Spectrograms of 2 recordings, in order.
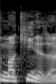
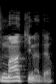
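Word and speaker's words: Machina: X マキーナじゃないよ。 X マーキーナだよ。 – マーキーナ。 – マーキーナ。でもなんかマシーンっぽいからなんかマキーナって読みたくなるよね。誰かに聞いたんだよな。 – そうなんですか。いや、英語っぽい発音で言うと、ここに、キーのところにアクセントが来るのかなと思ったけど。 – ラテン語なので、マーキナですって、なんか聞いた。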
